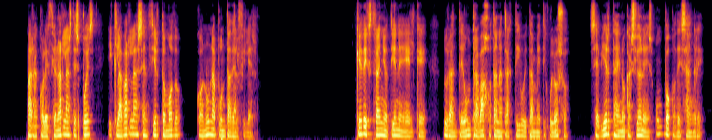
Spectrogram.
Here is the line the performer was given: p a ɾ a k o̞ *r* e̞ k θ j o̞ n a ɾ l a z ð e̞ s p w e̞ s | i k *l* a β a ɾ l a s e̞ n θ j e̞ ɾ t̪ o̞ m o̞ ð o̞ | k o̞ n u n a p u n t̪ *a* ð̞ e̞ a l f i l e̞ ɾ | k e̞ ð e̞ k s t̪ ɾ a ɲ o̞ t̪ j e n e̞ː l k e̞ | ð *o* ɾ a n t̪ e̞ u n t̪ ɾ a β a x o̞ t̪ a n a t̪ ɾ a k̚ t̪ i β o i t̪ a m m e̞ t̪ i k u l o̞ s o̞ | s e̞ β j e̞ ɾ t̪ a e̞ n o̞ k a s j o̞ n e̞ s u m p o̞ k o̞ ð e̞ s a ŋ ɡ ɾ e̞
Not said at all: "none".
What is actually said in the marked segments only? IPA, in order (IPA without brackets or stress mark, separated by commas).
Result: l, l, a, u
